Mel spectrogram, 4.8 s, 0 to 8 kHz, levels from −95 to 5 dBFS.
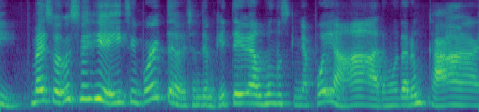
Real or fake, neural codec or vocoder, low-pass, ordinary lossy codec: fake; codec, 16 kHz, 0.8 kbps, ZipCodec; none; none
